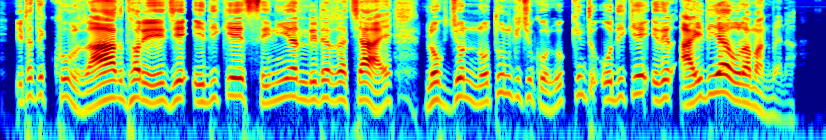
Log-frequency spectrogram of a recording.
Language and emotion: Bengali, angry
